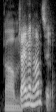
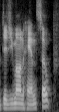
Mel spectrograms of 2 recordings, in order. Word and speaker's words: Djimon Hounsou: And, I, as a joke, because I could not pronounce his name, I called him Digimon Handsoap for several years.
